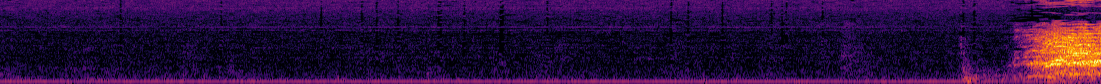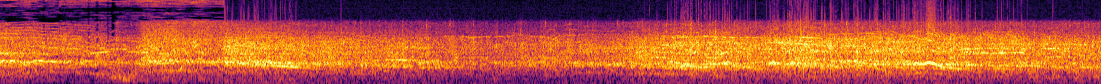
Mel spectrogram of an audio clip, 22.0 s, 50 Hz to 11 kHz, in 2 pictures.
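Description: Bowling crowd held silent under a steady low hum, then a brief knock about ten seconds in, and the crowd erupts into loud, sustained cheering and shouting that runs on: the ovation for the final strike of a perfect 300 game.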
